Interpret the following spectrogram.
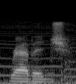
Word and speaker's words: Rabbage: Rabbage, which rhymes with cabbage.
